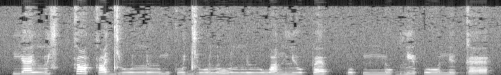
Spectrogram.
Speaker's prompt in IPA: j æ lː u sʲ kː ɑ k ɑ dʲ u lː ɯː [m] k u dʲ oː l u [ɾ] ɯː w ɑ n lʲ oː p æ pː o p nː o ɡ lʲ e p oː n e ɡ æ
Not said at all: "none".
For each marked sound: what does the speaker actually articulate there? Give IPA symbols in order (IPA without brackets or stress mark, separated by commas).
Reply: m, lː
